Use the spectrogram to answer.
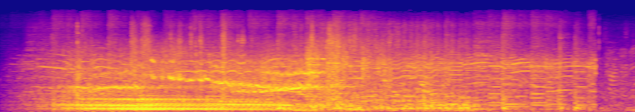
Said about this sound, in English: recklessly pulls up in his sports car, smashing into the crates of fruit with little care in the world.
